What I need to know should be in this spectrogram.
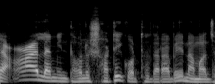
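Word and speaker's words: عالمين: সূরা ফাতিহার ওখানে আলহামদুলিল্লাহ রাব্বিল আলামিন বলে, যারা আলামিন বলেন তাদের নামাজ হবে না, এই হামজা আনলে নামাজ হবে না, আইন উচ্চারণ করতে হবে আলামিন, তাহলে সঠিক অর্থ দাঁড়াবে নামাজ হবে।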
